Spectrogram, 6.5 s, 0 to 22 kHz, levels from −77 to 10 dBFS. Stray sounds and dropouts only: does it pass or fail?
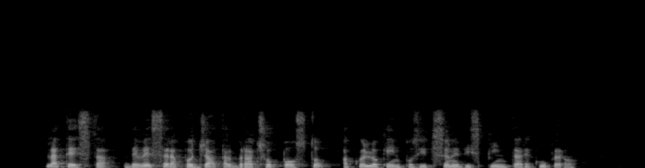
pass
